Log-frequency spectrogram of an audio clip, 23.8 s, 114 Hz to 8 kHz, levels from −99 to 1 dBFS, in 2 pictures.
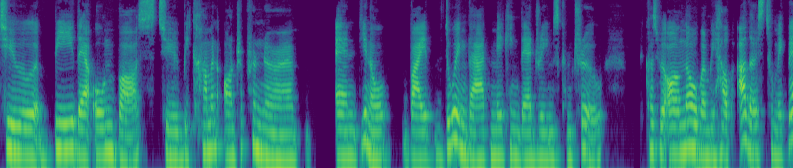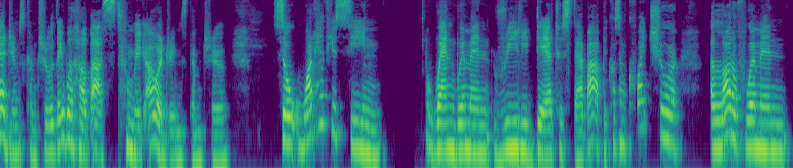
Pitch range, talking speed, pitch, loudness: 145-180 Hz, 160 wpm, 160 Hz, -24 LUFS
